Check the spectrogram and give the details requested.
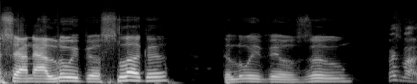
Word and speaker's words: Louisville: I'm gonna shout out the whole city of Louisville.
